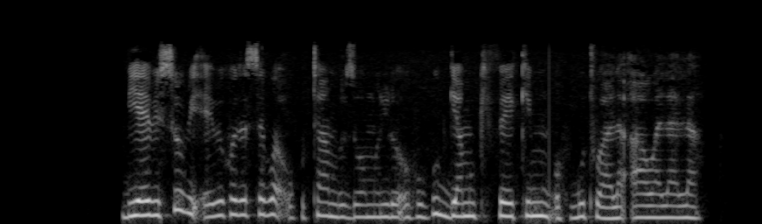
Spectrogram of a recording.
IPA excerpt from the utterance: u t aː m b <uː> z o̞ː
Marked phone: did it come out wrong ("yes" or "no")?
yes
